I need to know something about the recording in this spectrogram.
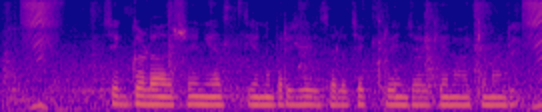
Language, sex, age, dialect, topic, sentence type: Kannada, female, 18-24, Coastal/Dakshin, banking, statement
